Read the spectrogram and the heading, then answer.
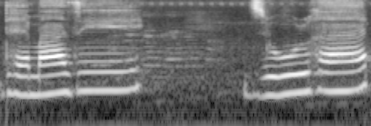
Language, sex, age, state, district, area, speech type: Assamese, female, 18-30, Assam, Lakhimpur, rural, spontaneous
